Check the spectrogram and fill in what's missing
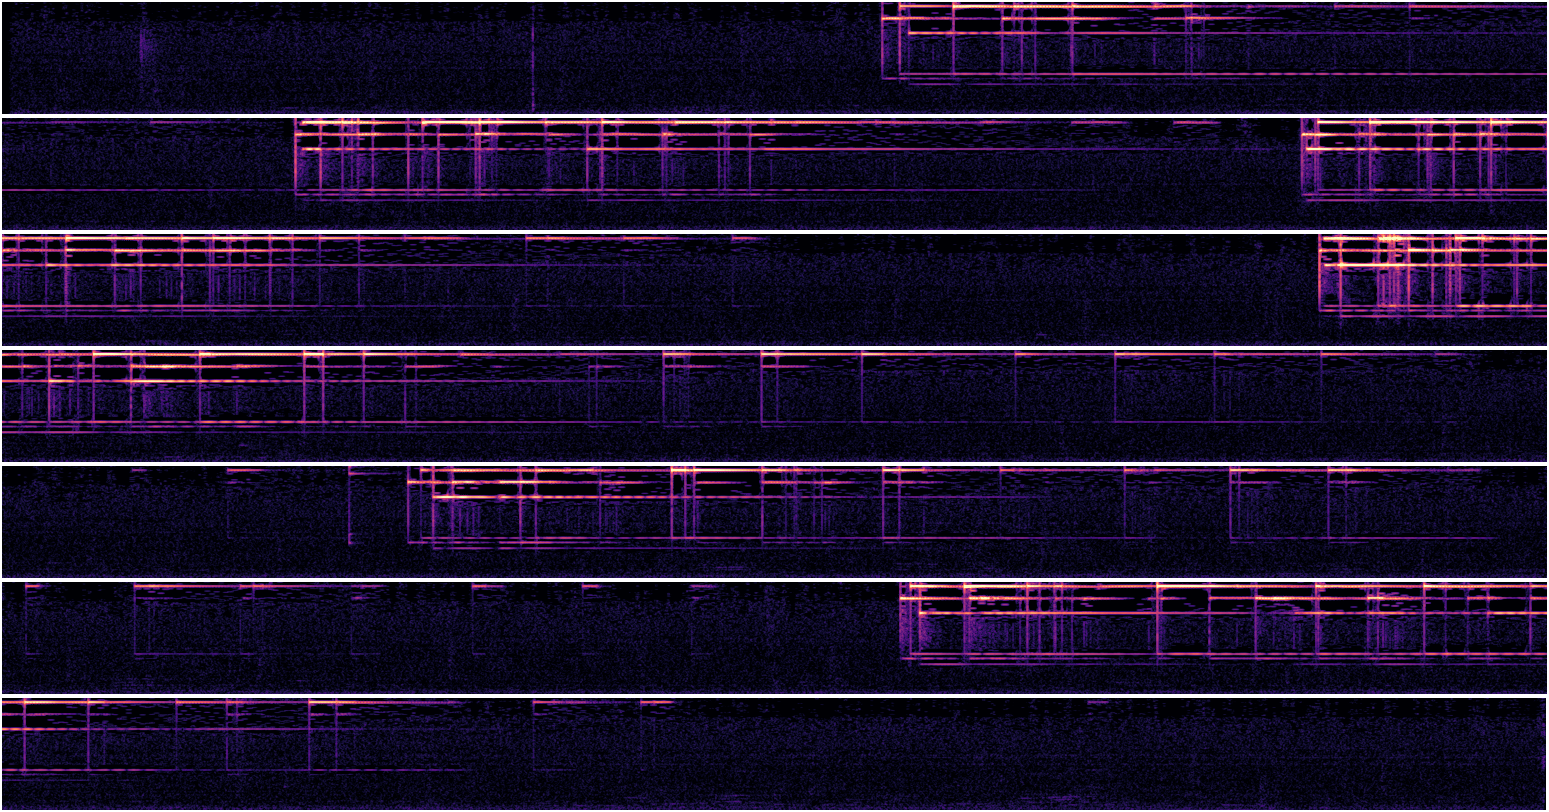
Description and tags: Delicate musical metal wind chimes.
